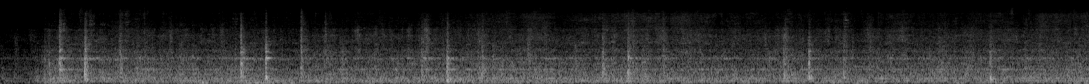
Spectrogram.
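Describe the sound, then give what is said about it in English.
A train crosses a bridge over a river, giving a steady, dense rolling rumble with many regular clickety-clack wheel beats that continue throughout. “watch the train as it passes above them”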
